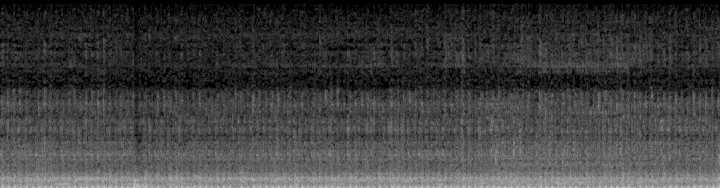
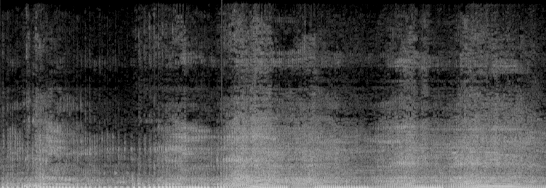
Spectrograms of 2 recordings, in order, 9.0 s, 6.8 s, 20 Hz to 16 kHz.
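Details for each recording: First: Honda XRM 125 single after reboring and piston replacement to fix piston slap and white smoke: an even, steady low putter at idle with no knock or slap underneath, running smoothly. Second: Honda XRM 125 motorcycle with white smoke from the exhaust, repeatedly run low on oil: a hollow, rapid clattering knock from the cylinder block that rises with revs; worn piston slapping in the bore.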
